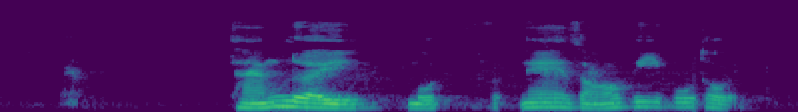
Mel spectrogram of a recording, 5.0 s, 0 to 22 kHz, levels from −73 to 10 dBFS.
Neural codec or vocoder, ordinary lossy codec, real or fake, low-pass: none; MP3, 64 kbps; real; 10.8 kHz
